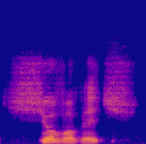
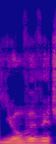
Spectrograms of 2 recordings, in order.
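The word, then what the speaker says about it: Jovovich: an evil with mila shovovich yeah did i get the name right uh well i guess it's pronounced technically it's yovovich i guess but okay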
